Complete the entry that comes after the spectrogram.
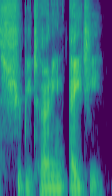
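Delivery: usual speaking voice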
